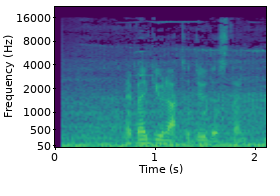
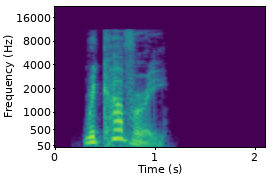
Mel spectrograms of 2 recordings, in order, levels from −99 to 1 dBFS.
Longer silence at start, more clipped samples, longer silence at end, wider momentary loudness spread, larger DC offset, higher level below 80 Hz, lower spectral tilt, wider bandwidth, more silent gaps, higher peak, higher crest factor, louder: second, 0.05 s vs 0.3 s; neither; second, 0 s vs 1.05 s; about the same, 10 LU vs 11 LU; neither; first, -32 dBFS vs -46 dBFS; about the same, -6 dB/octave vs -6.5 dB/octave; first, 16 kHz vs 12 kHz; neither; second, -8 dBFS vs -4 dBFS; about the same, 18 dB vs 20 dB; second, -27 LUFS vs -19 LUFS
